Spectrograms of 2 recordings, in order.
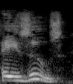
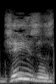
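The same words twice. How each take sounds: First: The name is said with Spanish pronunciation. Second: The name is said with English pronunciation. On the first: "but in Spanish, it's Jesus" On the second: "We pronounce it Jesus"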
